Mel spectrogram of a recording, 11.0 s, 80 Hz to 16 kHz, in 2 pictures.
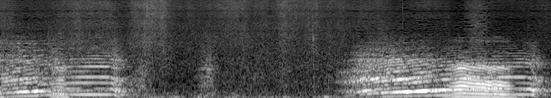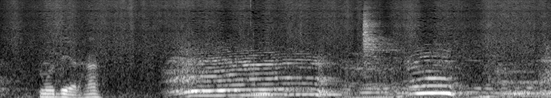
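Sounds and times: calf mooing: 0.0s - 1.3s, 3.4s - 5.6s, 7.2s - 11.0s.

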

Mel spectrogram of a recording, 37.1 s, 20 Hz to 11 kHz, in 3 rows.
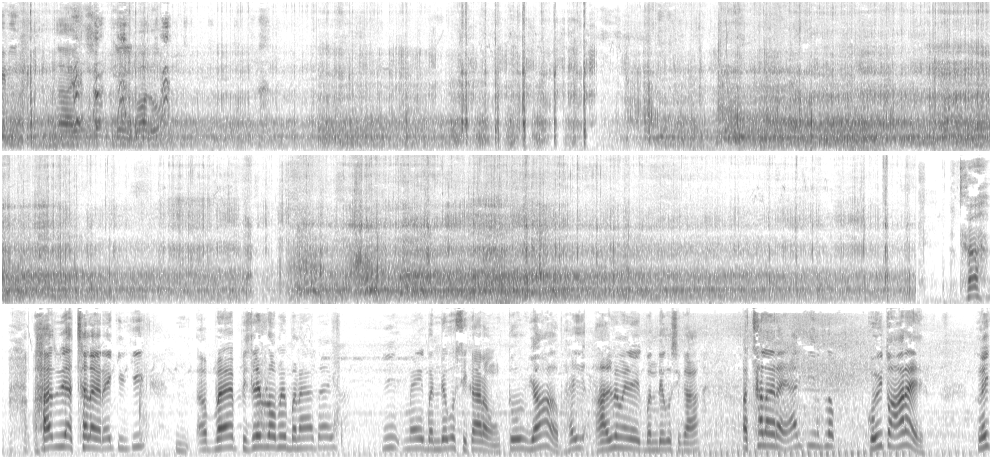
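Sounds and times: skateboard wheels rolling on asphalt: 0.0s - 37.0s.

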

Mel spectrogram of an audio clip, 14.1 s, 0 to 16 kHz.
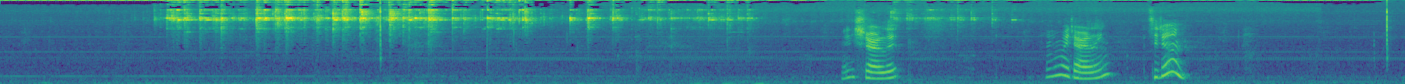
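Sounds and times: jingle bell shaken rapidly: 1.5s - 7.7s, 8.6s - 10.6s.

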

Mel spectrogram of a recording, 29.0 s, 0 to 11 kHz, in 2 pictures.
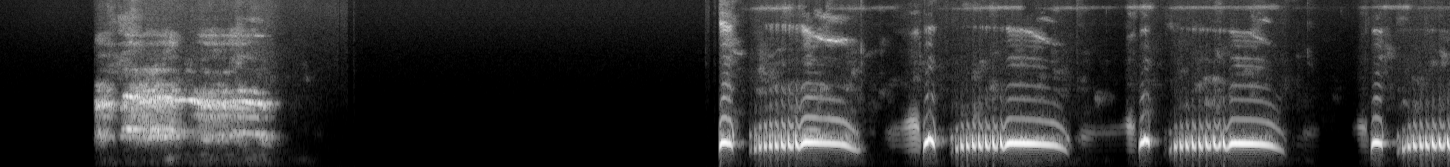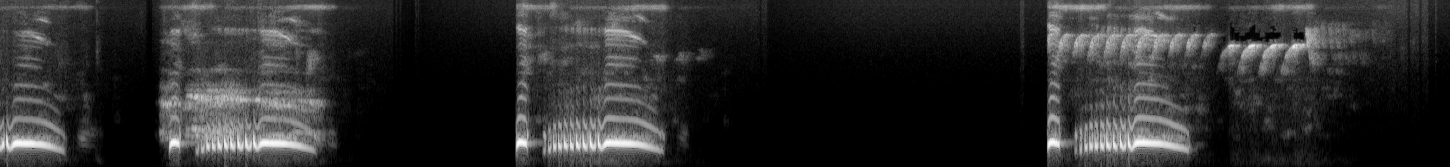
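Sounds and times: dove cooing: 7.2s - 13.0s, 13.6s - 15.4s, 16.1s - 17.8s, 19.6s - 21.2s, 25.0s - 26.6s.

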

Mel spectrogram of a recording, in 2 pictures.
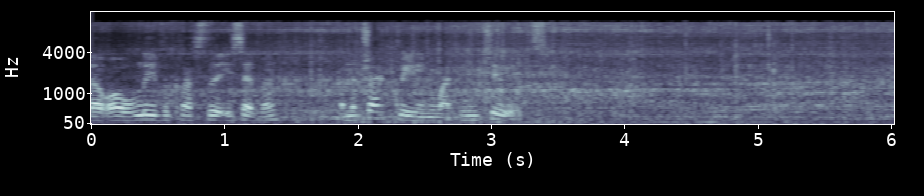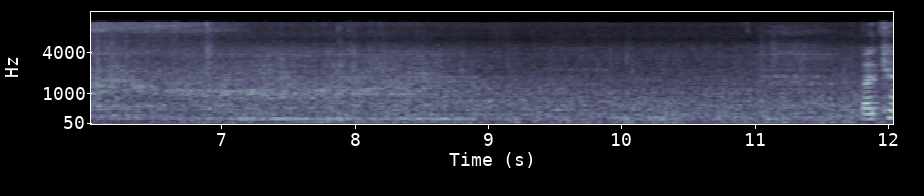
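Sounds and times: model train motor whirring: 0.0s - 9.4s
wheels rolling on rails: 0.0s - 12.0s.

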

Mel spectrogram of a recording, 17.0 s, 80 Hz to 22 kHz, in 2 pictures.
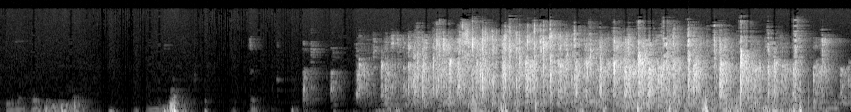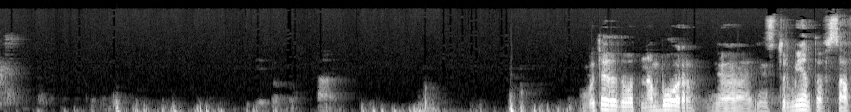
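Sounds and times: audience applauding: 3.0s - 8.8s.

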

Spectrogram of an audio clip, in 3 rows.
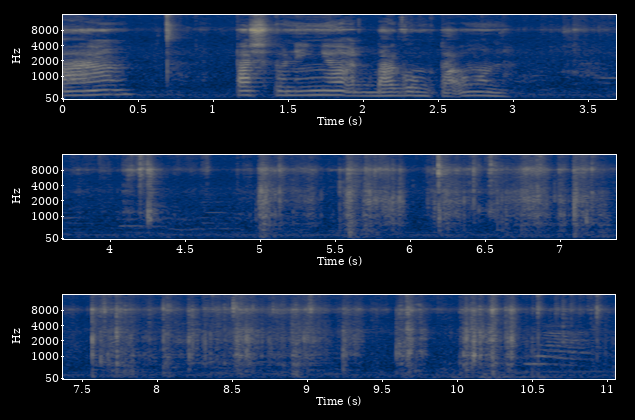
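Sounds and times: cardboard box crinkling: 5.0s - 10.7s.

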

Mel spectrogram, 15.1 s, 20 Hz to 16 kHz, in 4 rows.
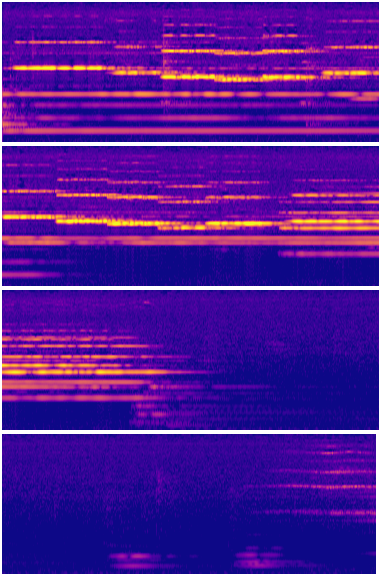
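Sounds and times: wind band playing: 0.0s - 10.0s.

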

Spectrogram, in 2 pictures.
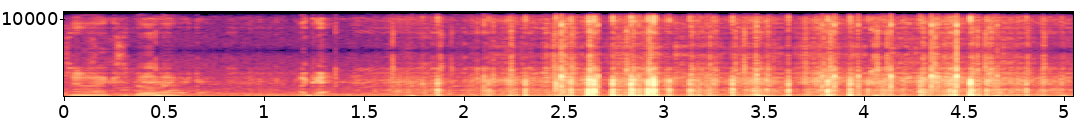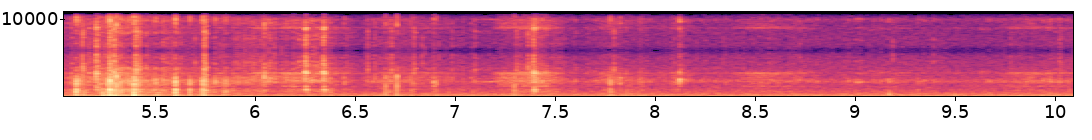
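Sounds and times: running footsteps on dirt and grass: 1.7s - 7.0s.

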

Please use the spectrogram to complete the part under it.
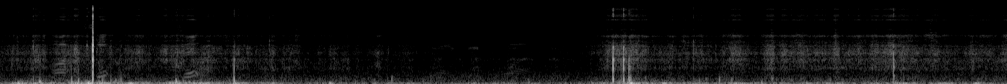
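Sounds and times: wind noise: 0.0s - 10.0s
camera handling rumble: 6.0s - 9.2s.

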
